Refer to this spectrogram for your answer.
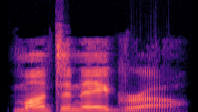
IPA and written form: mˌɑntənˈeɪgrə (montenegro)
